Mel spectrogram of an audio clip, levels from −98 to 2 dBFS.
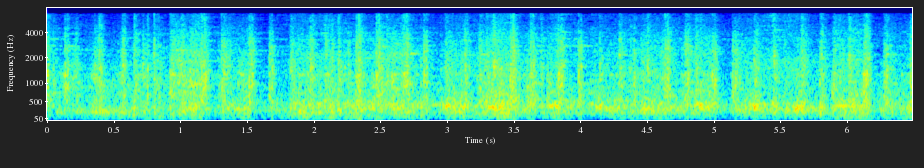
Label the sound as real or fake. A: real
